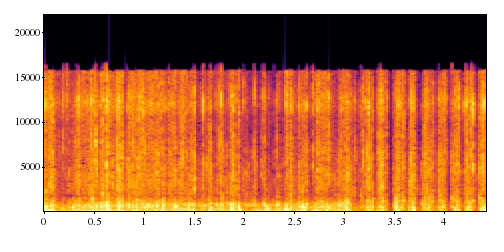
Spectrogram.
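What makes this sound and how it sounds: Long nails tap and scratch a hollow orange paper lantern on a wire frame, making a dense, papery crackle that spreads from low thumps to a bright hiss. In the last second and a half the sound moves in close, with sharper, more separated taps.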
